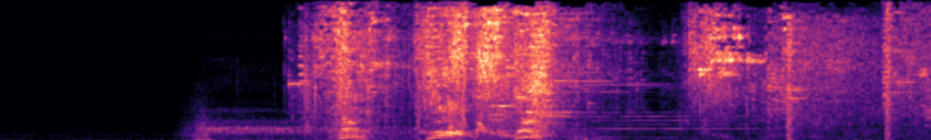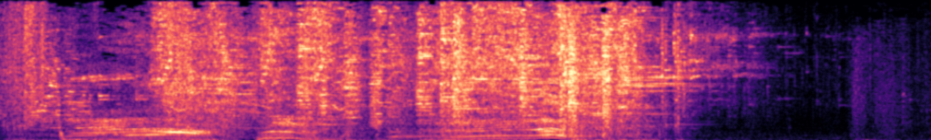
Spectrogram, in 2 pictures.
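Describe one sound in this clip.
Flaming blades on chains whoosh and roar through the air.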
